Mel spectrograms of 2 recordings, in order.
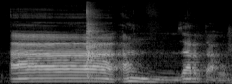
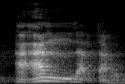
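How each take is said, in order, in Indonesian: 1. Vokal di antara dua hamzah itu dipanjangkan. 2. Vokal di antara dua hamzah itu pendek. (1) "ada amatnya" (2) "meninggalkannya alif"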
